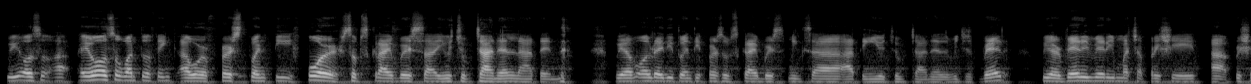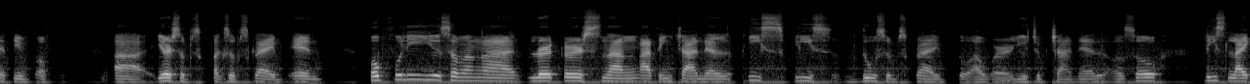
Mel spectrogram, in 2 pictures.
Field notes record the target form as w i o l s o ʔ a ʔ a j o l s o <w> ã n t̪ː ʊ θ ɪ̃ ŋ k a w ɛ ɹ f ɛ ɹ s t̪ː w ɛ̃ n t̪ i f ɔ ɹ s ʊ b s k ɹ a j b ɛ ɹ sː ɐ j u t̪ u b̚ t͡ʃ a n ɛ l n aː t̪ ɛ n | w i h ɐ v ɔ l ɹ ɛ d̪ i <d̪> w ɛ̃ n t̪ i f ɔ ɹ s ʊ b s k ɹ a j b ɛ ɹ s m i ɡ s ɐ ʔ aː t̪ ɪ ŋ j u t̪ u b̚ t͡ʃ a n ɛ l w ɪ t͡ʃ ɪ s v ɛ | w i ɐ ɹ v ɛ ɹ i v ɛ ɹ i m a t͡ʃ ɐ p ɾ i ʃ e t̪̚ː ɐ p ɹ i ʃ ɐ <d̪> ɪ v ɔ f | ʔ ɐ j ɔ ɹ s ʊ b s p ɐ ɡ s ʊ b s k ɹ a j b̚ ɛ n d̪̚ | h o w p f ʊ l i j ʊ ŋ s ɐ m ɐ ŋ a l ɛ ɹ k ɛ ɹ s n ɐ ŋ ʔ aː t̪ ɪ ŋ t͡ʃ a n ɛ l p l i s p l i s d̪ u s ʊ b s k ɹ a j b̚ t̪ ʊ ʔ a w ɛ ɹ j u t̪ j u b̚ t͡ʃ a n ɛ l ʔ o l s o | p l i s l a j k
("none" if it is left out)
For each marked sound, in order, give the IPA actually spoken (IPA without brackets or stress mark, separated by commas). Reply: w, t̪, t̪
